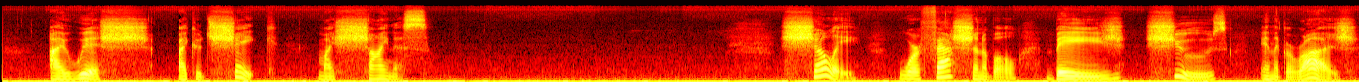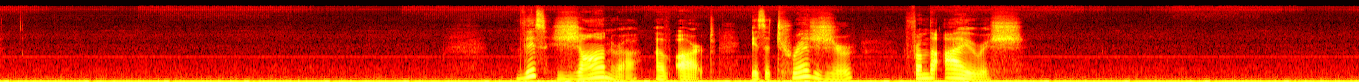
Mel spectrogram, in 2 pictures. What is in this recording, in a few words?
SH ZH sentences slow, American accent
